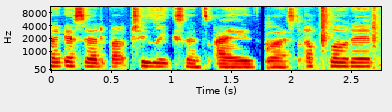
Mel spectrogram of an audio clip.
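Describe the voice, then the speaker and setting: Soft-spoken and with fairly even intonation, the voice sounds dry and close, with no echo. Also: woman. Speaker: cross stitch vlogger. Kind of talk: casual vlog chat. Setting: home recording late at night. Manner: soft-spoken, keeping voice low.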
